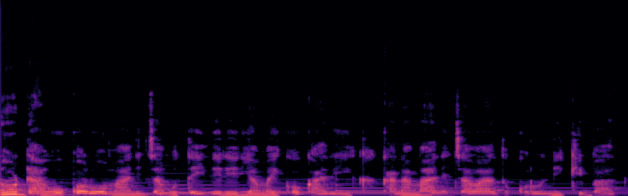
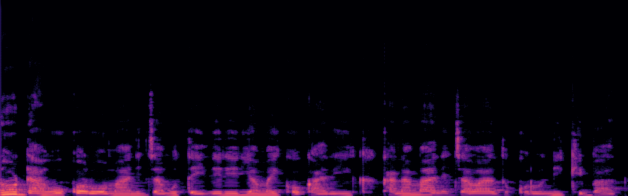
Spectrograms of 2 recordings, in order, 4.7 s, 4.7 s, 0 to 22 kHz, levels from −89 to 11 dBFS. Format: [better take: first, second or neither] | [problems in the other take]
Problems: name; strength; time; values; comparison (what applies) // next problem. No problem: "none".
second | background sound (Guitar); 18 dB below the speech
